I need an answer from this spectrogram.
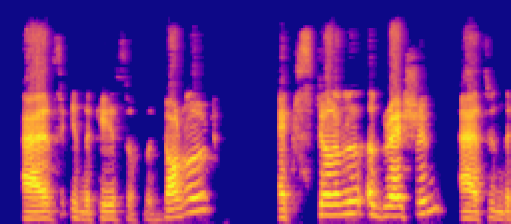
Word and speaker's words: Macdonwald: That's MacDonald pronounced with a W.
